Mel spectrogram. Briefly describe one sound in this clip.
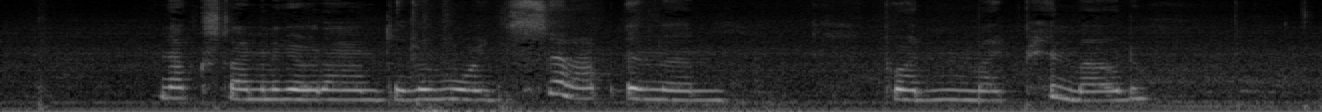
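A young boy speaks close to a microphone.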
